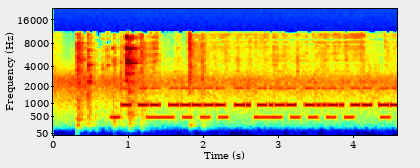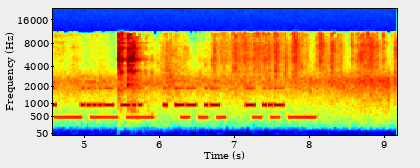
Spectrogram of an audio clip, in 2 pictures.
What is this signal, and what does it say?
Morse code, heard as two keyed tones, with radio static and kitchen noise. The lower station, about 10 wpm, 460 Hz: EB6JSU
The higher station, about 31 wpm, 930 Hz: TM0NY/MM 4D EMA TU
